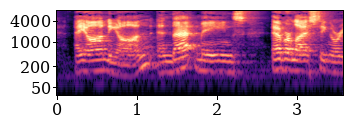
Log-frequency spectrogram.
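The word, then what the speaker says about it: αἰών: o n and I'm not sure exactly the best pronunciation of it but uh my Greek pronunciation sometimes is not very good but i' say Aon which means the age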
